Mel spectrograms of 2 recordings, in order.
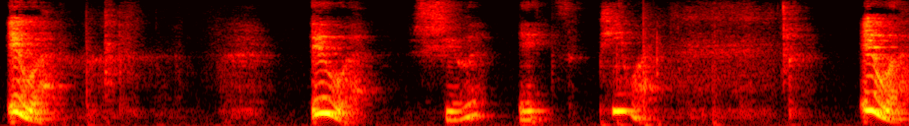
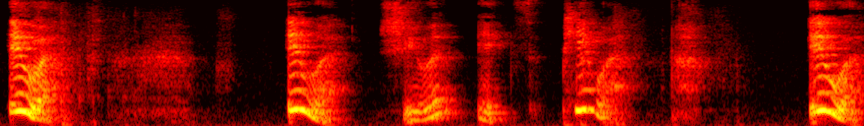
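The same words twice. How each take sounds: The two takes are said the same way.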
